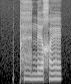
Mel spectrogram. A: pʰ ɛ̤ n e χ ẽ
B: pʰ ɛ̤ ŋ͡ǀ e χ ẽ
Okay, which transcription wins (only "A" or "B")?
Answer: A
